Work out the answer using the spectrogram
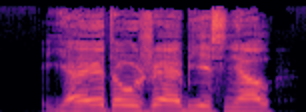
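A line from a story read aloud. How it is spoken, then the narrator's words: Dull, muffled voice. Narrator (Russian): глухо сказал доктор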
